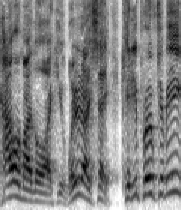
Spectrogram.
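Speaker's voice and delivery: high, arguing, protesting, talking-back tone. Retelling how trolls argue back: imitating an arguing troll. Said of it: "They're like".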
